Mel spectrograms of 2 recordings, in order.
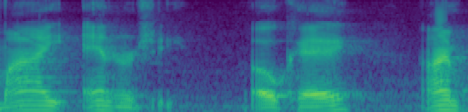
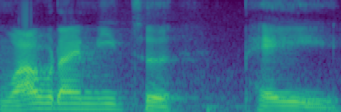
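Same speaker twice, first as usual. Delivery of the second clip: normal talking voice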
